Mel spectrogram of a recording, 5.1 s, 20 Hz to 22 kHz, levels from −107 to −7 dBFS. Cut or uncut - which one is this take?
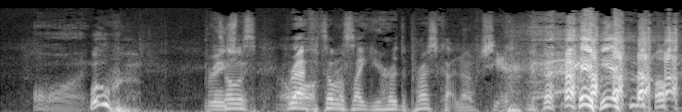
uncut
